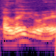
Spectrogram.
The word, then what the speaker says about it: Pelligra: With it's the Pelligra, isn't it? Is that how we pronounce that?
